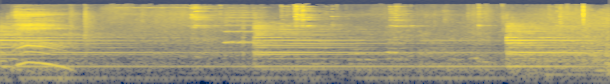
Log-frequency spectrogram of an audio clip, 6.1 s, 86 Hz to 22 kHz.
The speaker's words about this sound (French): Il est 10h, on a rendez-vous dans un petit café au hall, juste à côté de l'église Saint-Eustache, et pour une fois, je suis même un peu en avance. J'adore ça, les bruits de, l'église.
